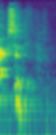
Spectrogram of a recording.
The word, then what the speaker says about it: accented: accented. So like how I just said that word, accented. Stress was on the first, and then scented, okay?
